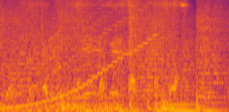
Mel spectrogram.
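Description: Cartoon soundtrack: music with a long rising glide, and crashing, clattering impacts as wooden treasure chests pile onto a pirate ship.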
